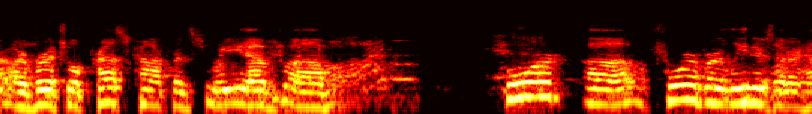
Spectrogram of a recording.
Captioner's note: people talking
